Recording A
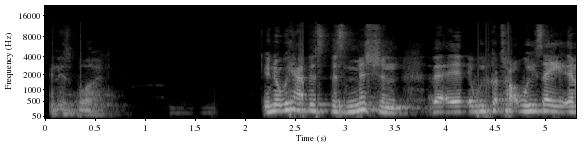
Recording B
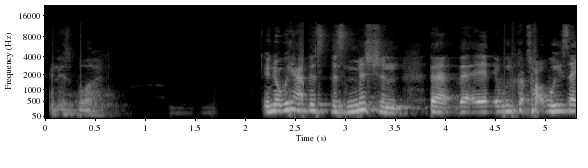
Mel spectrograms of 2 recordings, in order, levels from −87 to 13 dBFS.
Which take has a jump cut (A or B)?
A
